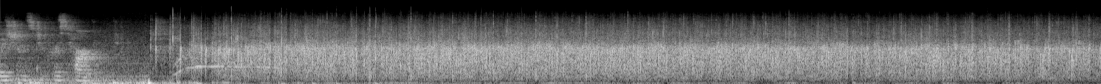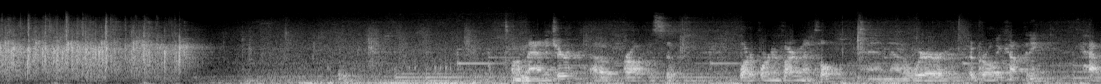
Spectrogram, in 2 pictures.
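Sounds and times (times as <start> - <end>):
audience applauding: 1.5 - 13.2.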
